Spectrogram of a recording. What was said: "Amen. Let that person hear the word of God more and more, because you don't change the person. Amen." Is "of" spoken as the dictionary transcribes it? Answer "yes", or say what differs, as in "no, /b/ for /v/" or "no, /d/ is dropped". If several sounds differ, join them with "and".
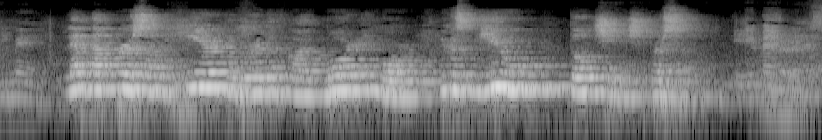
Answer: yes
